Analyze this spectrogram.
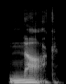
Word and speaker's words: NOC: NOC, pronounced knock.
